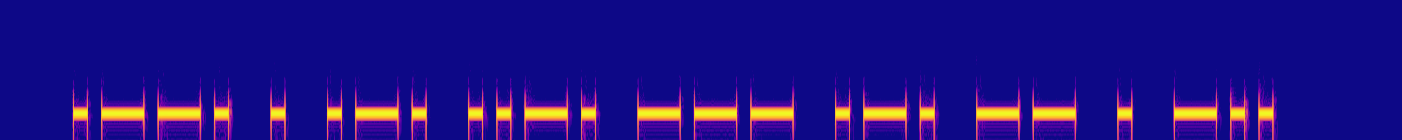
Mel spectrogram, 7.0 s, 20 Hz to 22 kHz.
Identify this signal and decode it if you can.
Morse code, heard as a keyed tone, about 17 wpm, 700 Hz. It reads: PERFORMED
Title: ED Suffix - Top 100 Words with Base Words 17wpm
